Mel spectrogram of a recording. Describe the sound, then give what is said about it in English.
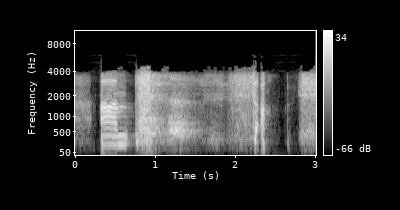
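A dog barks loudly, a sharp bark followed by a longer run of rough barking and noisy bursts, with a few short pauses in between. “So many of you have told me, so now your dogs are barking?”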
